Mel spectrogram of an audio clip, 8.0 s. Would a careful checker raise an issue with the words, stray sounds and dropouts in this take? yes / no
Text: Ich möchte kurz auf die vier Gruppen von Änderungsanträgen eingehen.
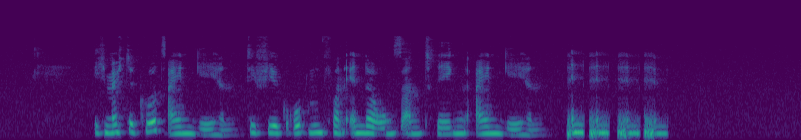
yes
